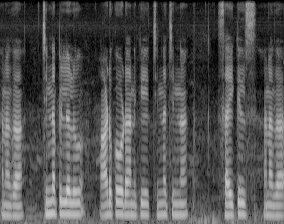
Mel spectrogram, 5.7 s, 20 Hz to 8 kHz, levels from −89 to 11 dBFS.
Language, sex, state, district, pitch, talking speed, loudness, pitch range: Telugu, male, Andhra Pradesh, Sri Satya Sai, 145 Hz, 85 wpm, -17 LUFS, 135-150 Hz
